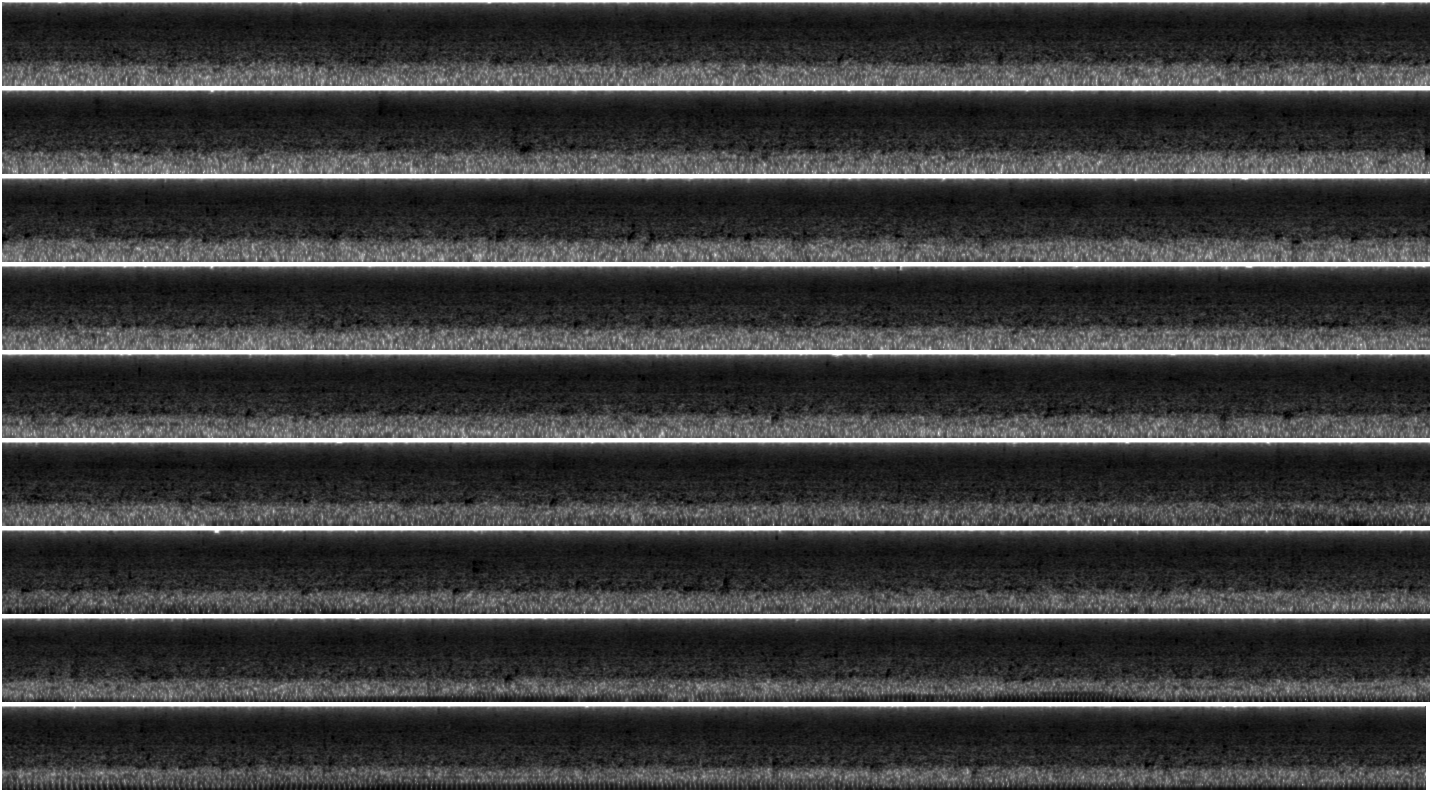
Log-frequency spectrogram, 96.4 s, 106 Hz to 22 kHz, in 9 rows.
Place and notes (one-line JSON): {"title": "Gaberje, Štanjel, Slovenia - Stream Branica", "date": "2020-08-15 08:51:00", "description": "Near Gaberje - Under stone birdge on stream Branica. Lom Uši Pro, Mix Pre3 II", "latitude": "45.83", "longitude": "13.87", "altitude": "151", "timezone": "Europe/Ljubljana"}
